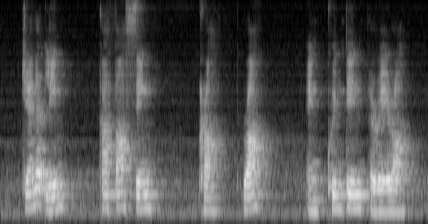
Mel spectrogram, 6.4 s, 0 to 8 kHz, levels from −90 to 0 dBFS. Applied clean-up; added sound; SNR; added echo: none; none; none; reverberation time 2.3 s.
